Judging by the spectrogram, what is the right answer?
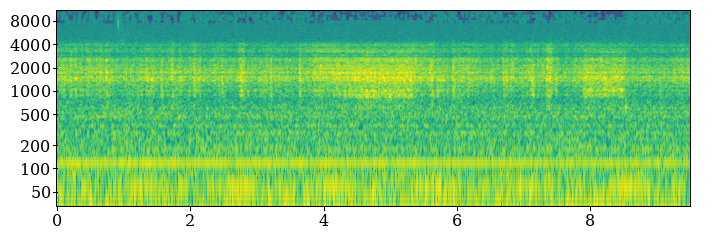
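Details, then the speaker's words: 1935 Rogers Model 7R622 tube radio during alignment, tuned to the very low shortwave band: steady hiss and crackle with a low hum and no stations; normal static, the receiver is working. "well it certainly sounds like it's working tuning in junk"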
